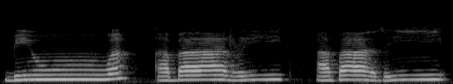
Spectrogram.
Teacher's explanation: हम वाव का साउंड देंगे गुन्ना करते हुए। बियों अबारी, अबारी, रा बारीक हो जाएगी। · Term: इदगाम माअल गुन्ना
